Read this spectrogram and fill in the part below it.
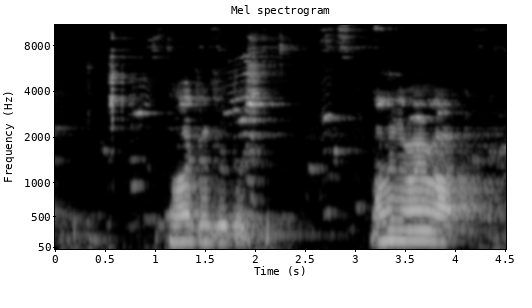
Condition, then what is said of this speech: Stroke. That way, those who are not used to hearing me speak can understand.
